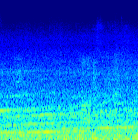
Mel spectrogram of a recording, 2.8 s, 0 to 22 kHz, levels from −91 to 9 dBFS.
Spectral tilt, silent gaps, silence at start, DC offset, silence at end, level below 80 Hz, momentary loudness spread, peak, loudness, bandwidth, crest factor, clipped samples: -7.5 dB/octave; none; 0 s; under 0.1%; 0 s; -40 dBFS; 3 LU; -20 dBFS; -34 LUFS; 13 kHz; 12 dB; under 0.1%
